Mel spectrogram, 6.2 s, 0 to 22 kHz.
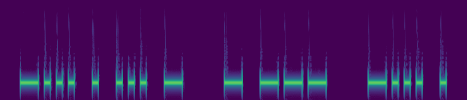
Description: Morse code, heard as a keyed tone, about 15 wpm, 700 Hz. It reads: BEST TO BE
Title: Sentences from Top 1000 Words - Review Part 6 - 15wpm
